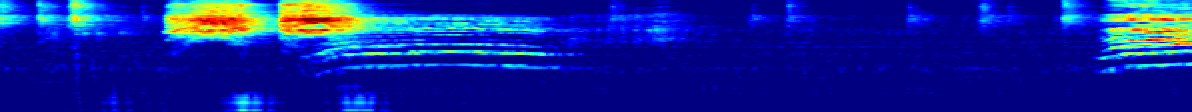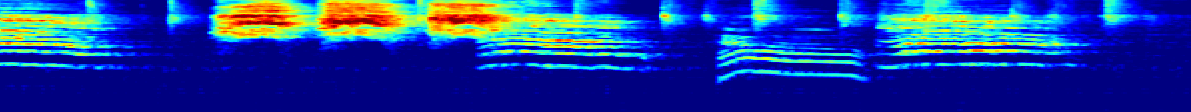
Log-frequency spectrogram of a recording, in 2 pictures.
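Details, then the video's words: Pet male Moluccan cockatoo calling during play: loud, harsh harmonic squawks, each arching up and falling, given singly or in quick pairs with pauses of one to two seconds between bouts. "Moluccan Cockatoo Talking Compilation and Playing Running Jumping Making Noises"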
